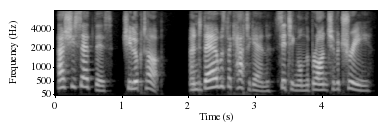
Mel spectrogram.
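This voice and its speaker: Brief: female narrator, storybook reading, fairly high voice, dry studio mic. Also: lively intonation, no echo. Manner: measured, clear storytelling.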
